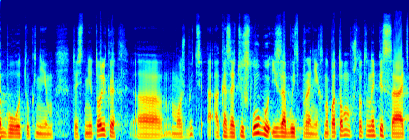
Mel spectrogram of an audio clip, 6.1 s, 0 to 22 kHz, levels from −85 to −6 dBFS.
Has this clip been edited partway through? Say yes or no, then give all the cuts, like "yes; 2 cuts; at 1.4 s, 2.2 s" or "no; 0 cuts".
no; 0 cuts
